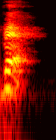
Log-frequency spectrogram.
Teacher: Because in French, I tell you one more secret that you pronounce only till the last vowel in the word. So here the last vowel is I. So we do not pronounce NGT. It's simply vingt.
